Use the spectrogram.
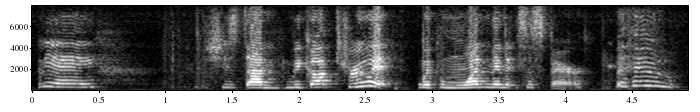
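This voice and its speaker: A woman's voice: sits high, measured pace. A woman teaching a live online sewing class, chatty and encouraging as she answers viewer comments. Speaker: sewing instructor.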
